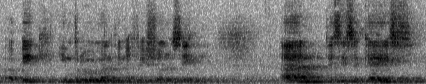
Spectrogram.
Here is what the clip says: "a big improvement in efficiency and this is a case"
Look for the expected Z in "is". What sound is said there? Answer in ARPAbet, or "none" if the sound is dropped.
S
